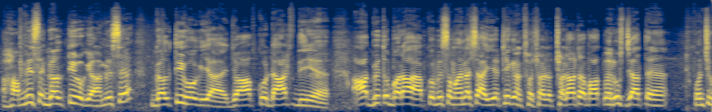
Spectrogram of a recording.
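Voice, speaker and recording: A male teacher, explaining a story to his class and repeating his own questions before answering them. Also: sits high.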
